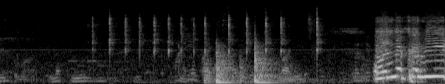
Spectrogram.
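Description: Drum being struck: a quick run of sharp taps with two deep booms in the middle. Loud music starts just before the end.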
